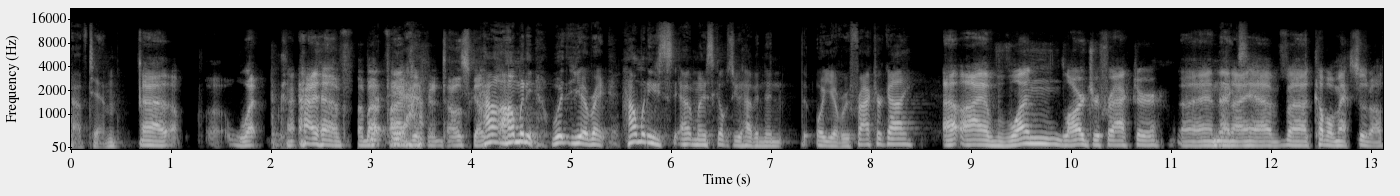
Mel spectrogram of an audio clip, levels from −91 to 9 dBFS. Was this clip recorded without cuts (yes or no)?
yes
